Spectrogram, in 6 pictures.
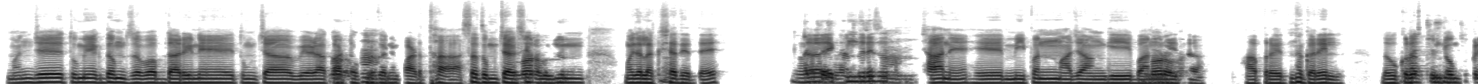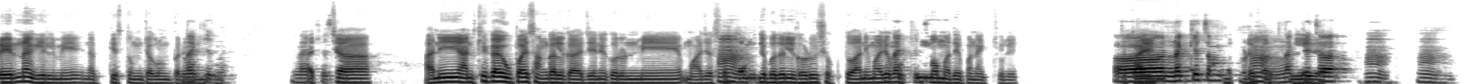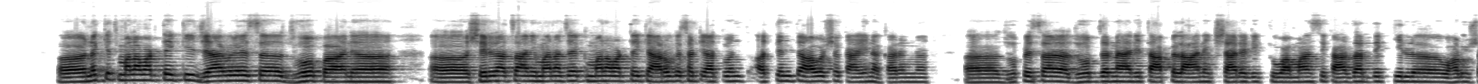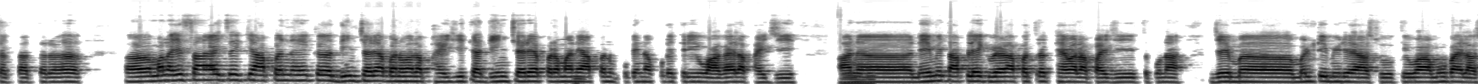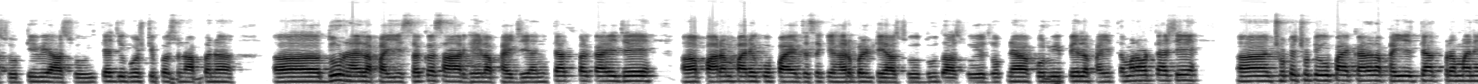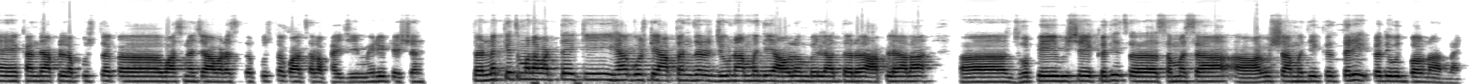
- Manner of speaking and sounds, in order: static; distorted speech; laughing while speaking: "पाडता, असं"; other background noise; tapping; laughing while speaking: "करेल"; unintelligible speech; other noise
- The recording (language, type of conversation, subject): Marathi, podcast, तुम्ही तुमच्या झोपेच्या सवयी कशा राखता आणि त्याबद्दलचा तुमचा अनुभव काय आहे?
